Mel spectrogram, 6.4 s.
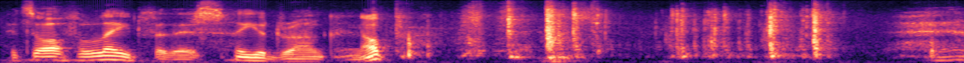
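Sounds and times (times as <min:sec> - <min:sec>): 
speech: 0:00.1 - 0:03.3
door pushed shut: 0:02.6 - 0:05.6
door lock clicking and rattling: 0:02.6 - 0:05.7.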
